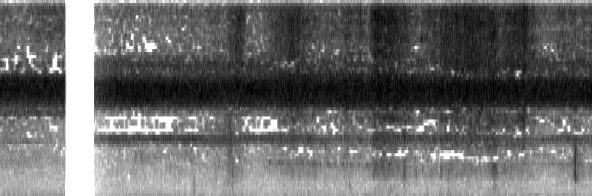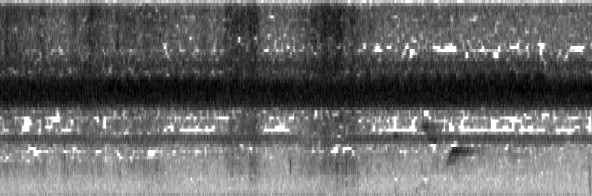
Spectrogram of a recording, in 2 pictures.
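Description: Steady high-pitched drone of an insect chorus, unchanging throughout, with the sound cutting out completely for a split second a little under a second in.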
